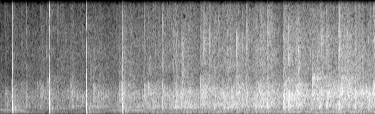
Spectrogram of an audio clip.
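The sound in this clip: Audience applause welcoming guests onto the stage at a morning church service with baby dedications. A few sharp claps ring out first, then the clapping swells into steady, sustained applause.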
